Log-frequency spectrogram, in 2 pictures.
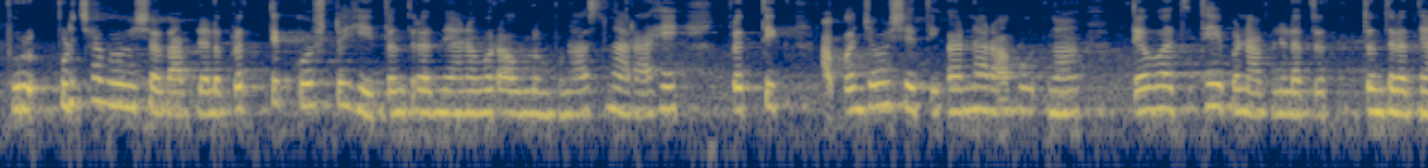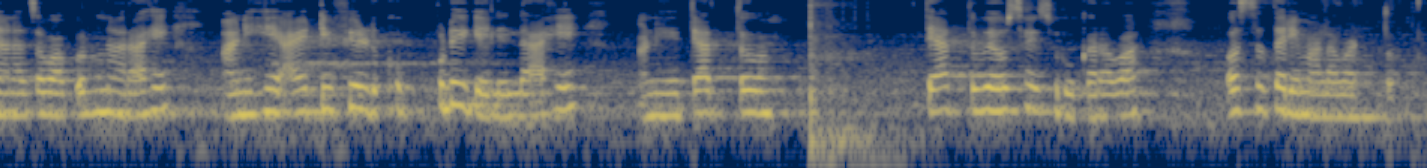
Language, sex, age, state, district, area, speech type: Marathi, female, 18-30, Maharashtra, Ahmednagar, rural, spontaneous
